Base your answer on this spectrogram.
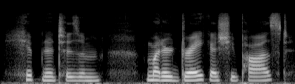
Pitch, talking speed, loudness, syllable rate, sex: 185 Hz, 120 wpm, -18 LUFS, 5.0 syllables/s, female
